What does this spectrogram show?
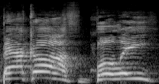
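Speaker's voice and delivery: high, forceful call-out; forceful warning. Shown as a demonstration. Coach demos confronting a bully, high forceful warning.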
